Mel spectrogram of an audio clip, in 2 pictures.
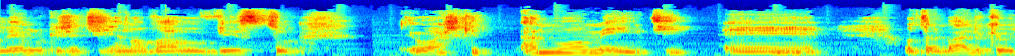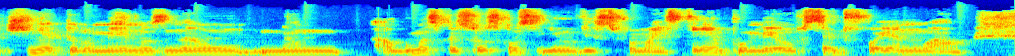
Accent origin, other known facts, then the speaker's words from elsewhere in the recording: São Mateus do Sul, Paraná, Brazil; also born or lived in Curitiba; eu sou do Paraná, eu nasci no interior do Paraná e morei uma boa parte em Curitiba. Basicamente, cresci em São Mateus do Sul, uhum. E mudei pra Curitiba para estudos de ensino médio e faculdade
